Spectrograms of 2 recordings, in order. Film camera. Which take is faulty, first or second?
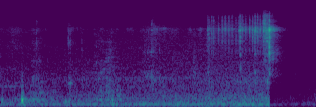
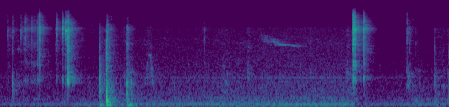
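first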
